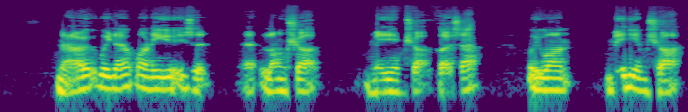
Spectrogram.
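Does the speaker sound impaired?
Yes: Parkinson's disease; no tremor, about 12 years since onset; voice hesitant and lower volume, sounds a bit different, speech affected only recently.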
